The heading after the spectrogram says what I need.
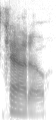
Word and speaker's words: Caddo: Hey, can you see if Amy knows the correct pronunciation of Caddo or Cato? You got everybody in chat is saying something like completely different. We go through this every time. Every stream, guys. Amy says it's Caddo. Caddo.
